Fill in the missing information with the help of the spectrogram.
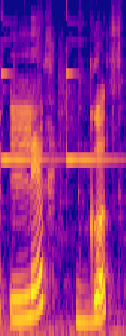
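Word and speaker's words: leg godt: son leg. God, no sé cómo se pronuncia, una disculpa. – Lo pronunciaste bien.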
